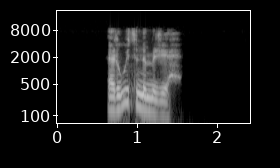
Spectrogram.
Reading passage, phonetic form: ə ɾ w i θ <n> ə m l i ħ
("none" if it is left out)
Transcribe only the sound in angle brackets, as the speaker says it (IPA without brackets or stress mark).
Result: n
